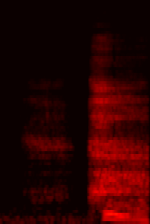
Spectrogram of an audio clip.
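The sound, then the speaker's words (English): Deep breaths: a slow, breathy inhale, then a louder, longer sighing exhale. There is no talk over them. “A few deep breaths. A few deep breaths.”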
